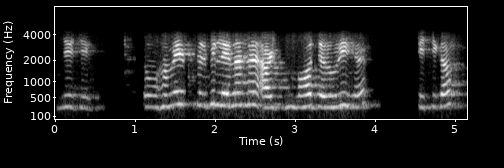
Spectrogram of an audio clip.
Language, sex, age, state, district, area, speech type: Hindi, female, 18-30, Uttar Pradesh, Bhadohi, rural, conversation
